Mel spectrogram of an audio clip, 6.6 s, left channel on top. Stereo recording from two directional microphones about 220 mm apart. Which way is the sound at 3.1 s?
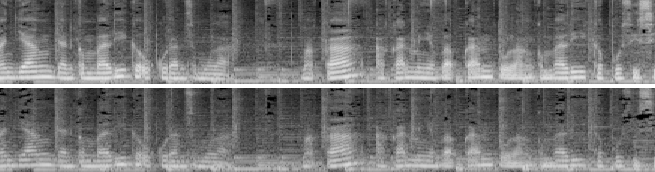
45° left (ahead or behind).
